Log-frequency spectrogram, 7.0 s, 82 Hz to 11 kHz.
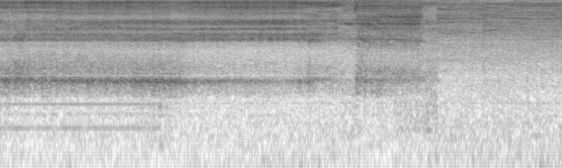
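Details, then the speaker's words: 63-year-old male, implant at upper tooth 16 with OneGuide template, poor bone quality, palatal bone defect with GBR: steady high-pitched implant motor whine with hiss, shifting pitch briefly, during drilling to 4.5 mm and fixture installation. "4.5 by 10 millimeter drilling is done bone quality is not very good ps3 5.0 by 10 millimeter is going to be done and final drill is going to be done up to 4.5"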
